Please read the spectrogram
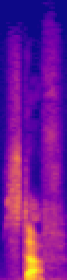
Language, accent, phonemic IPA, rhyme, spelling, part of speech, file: English, US, /stʌf/, -ʌf, stuff, noun / verb, En-us-stuff.ogg
- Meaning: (noun) 1. Miscellaneous items or objects; (with possessive) personal effects 2. Miscellaneous items or objects; (with possessive) personal effects.: Furniture; goods; domestic vessels or utensils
